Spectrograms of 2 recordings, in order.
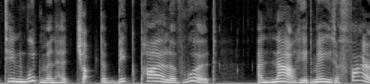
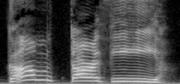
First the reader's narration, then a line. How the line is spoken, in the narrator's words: cried the wizard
